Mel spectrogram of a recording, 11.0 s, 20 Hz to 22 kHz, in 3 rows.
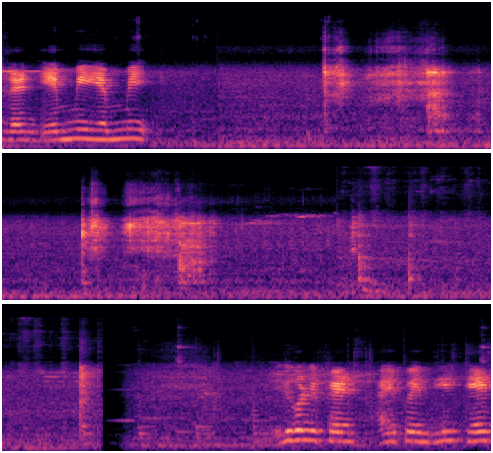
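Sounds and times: metal spoon scraping a pot: 2.4 - 3.6, 4.2 - 8.9.

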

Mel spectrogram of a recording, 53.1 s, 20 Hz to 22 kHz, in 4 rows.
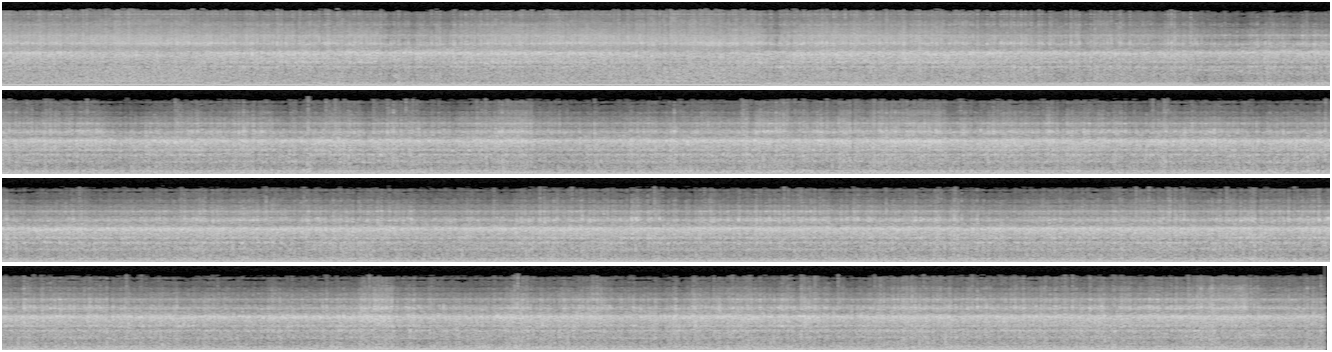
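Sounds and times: race car engines droning: 0.0 - 53.0.

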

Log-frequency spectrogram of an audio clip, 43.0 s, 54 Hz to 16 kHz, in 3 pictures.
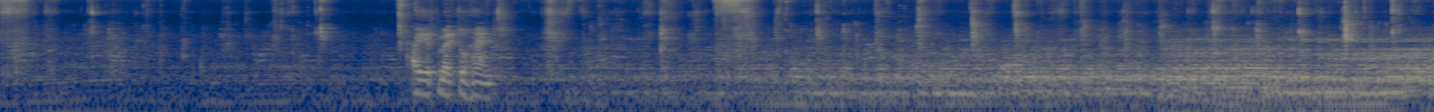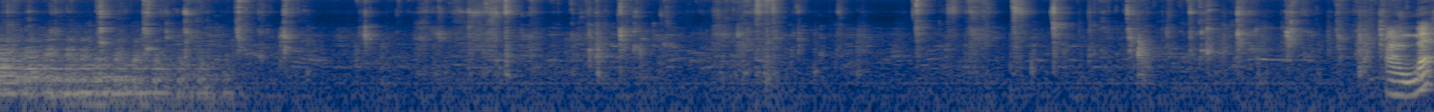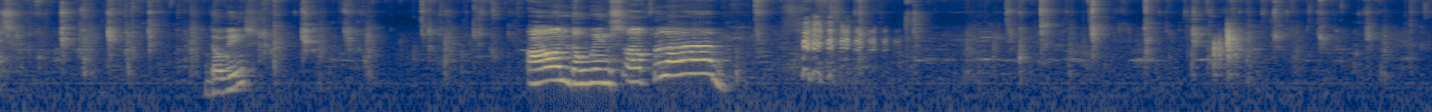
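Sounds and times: person chewing with mouth clicks: 0.0 - 4.2, 16.7 - 28.2, 28.8 - 34.0, 38.6 - 43.0.

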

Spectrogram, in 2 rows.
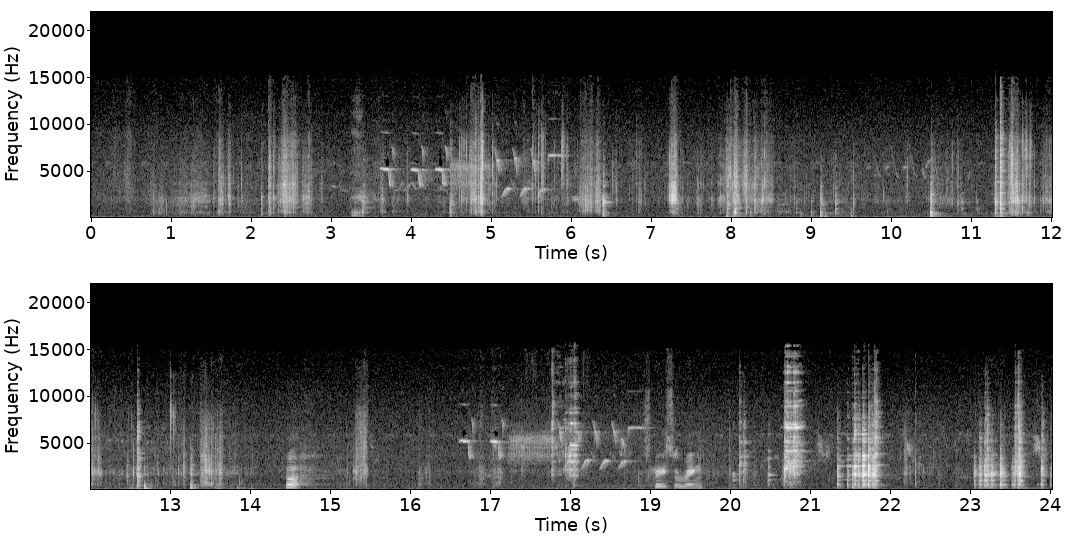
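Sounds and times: bird chirping: 3.0 - 6.2, 9.5 - 11.0, 16.6 - 19.2, 20.4 - 21.4
truck tire knocks and thuds: 7.2 - 14.1.

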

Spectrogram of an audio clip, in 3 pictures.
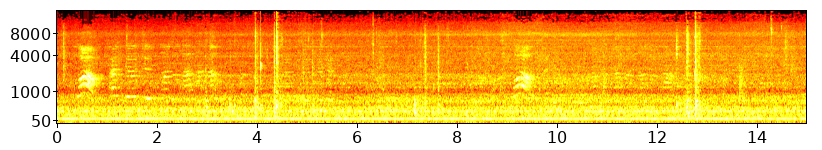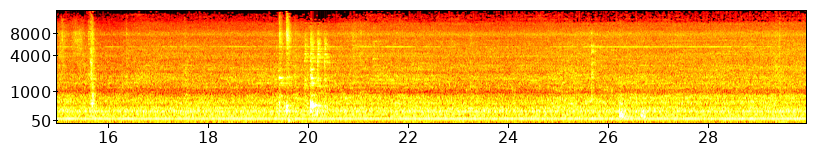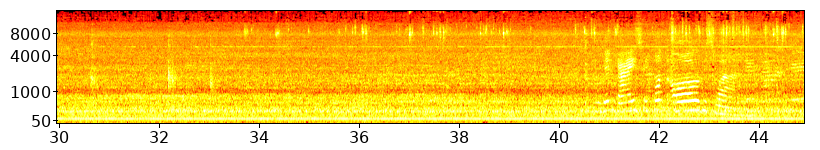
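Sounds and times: low kitchen hum: 0.0 - 44.9.

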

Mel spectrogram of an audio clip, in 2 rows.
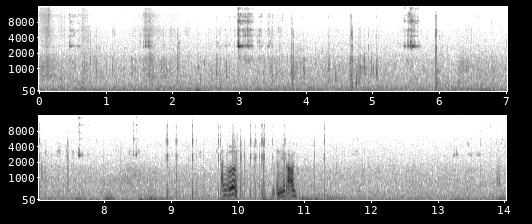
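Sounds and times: scuffs and scrapes on concrete wall: 0.0 - 4.8
sharp metallic clinks: 0.4 - 0.7, 2.8 - 3.6, 5.4 - 5.8, 7.5 - 7.8.

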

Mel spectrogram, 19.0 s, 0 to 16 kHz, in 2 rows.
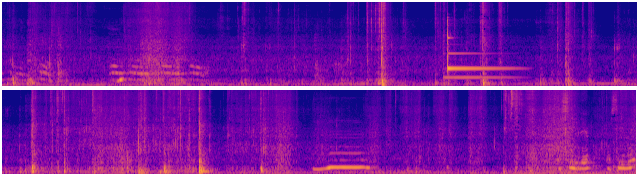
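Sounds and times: packing tape tearing: 5.2 - 6.1, 9.9 - 14.2, 15.2 - 18.2
steady pitched tone: 6.6 - 7.9.

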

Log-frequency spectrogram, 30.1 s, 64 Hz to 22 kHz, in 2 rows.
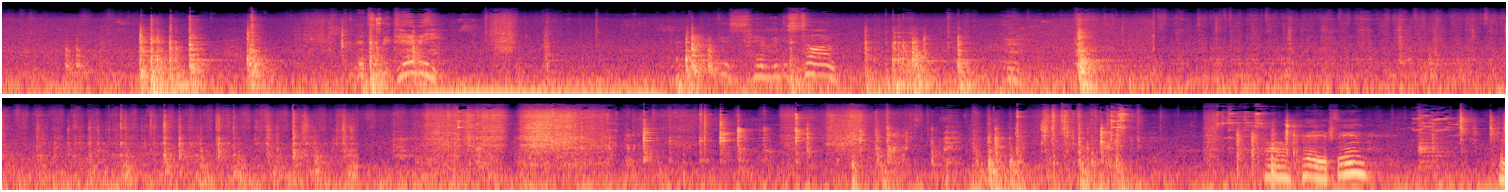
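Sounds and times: metal rubbing and scraping: 10.9 - 28.0.

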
